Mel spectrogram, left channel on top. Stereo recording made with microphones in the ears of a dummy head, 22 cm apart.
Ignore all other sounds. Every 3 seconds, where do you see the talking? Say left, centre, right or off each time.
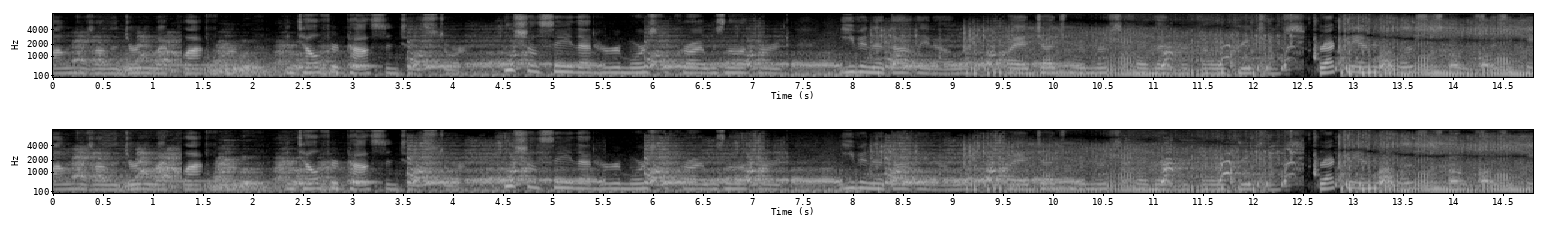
centre, centre, left, left, left.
